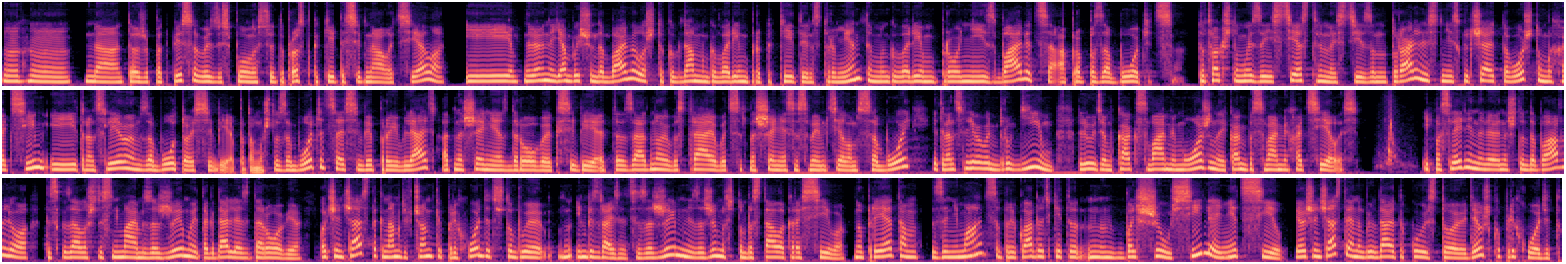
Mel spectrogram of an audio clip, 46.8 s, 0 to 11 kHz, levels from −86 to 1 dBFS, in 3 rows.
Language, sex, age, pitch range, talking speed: Russian, female, 20-39, 190-230 Hz, 175 wpm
